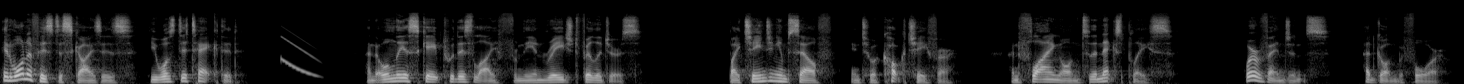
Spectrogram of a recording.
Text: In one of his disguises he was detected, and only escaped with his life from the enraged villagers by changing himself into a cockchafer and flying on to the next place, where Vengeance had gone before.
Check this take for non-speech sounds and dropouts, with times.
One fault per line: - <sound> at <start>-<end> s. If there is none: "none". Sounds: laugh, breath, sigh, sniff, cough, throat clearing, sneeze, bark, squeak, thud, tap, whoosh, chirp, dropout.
- chirp at 2.8-3.3 s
